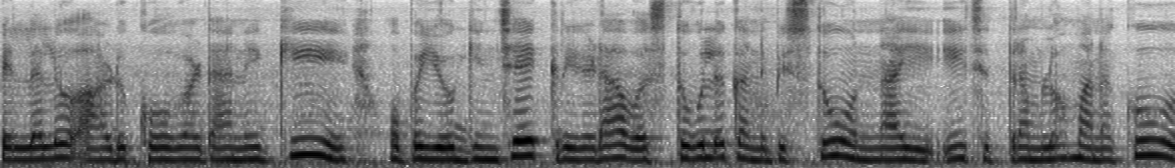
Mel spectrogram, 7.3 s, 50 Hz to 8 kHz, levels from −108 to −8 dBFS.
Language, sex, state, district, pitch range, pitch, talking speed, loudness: Telugu, female, Andhra Pradesh, Guntur, 205-225 Hz, 210 Hz, 100 wpm, -16 LUFS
